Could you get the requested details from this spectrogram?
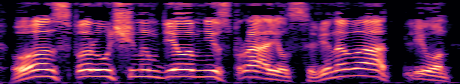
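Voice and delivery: loud, high, detached pronouncement; impassive judge voice. A narrator's reading. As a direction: announce it like an unfeeling judge. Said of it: "первый бесстрастный голос". (бесстрастный голос судьи)

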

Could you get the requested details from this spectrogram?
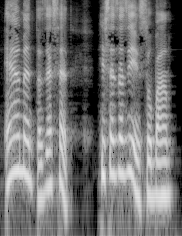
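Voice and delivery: high-pitched protesting mother; affronted, high complaint; indignant mother. A narrator's reading. Mother objects, voiced in story.

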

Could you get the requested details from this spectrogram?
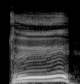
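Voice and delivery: startled high "Ты?"; surprised. A narrator's reading. Fugitive startled at the window, surprised. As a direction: caught off guard, blurt it out. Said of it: "удивлённо произнёс".

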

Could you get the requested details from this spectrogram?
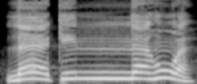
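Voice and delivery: لكن هو said "laakinna huwa", held n, short a before huwa; joined recitation. Shown as a demonstration. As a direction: run لكن into هو with the alif dropped, slowly chanted. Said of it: "ها، سقط وصلا".

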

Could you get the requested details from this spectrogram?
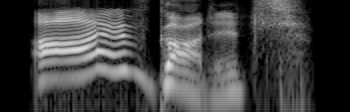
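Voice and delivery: high, stretched eureka; excited, drawn-out realisation; sudden inspiration. A narrator's reading. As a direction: announce the idea with a slow swoop. Poppo suddenly has an idea.

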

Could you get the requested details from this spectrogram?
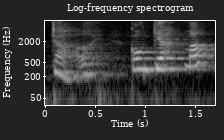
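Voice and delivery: high, sobbing lament; sobbing cry. A narrator's reading. Daughter fallen to the ground, sobbing. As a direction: wail from the floor. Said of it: "khóc nức nở".

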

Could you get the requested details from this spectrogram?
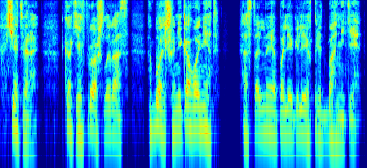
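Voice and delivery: high, loud pained groaning. A narrator's reading. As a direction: force it out through the pain. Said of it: "простонал раненый".

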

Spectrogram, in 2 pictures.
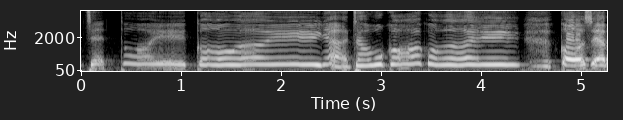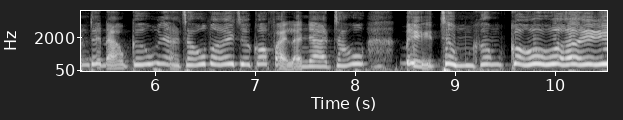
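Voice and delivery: terrified woman begging the fortune teller to save her family; pleading near tears. A narrator's reading. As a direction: beg desperately as if about to cry. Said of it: "nói như sắp khóc".

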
